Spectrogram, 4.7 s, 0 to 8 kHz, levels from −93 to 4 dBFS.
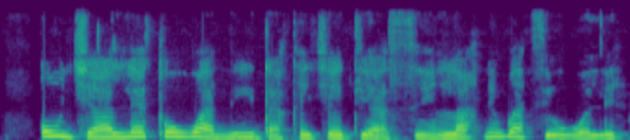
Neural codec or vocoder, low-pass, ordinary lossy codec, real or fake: none; 7.2 kHz; none; real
